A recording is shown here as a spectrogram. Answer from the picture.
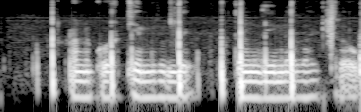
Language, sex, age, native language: Icelandic, male, 11, Icelandic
